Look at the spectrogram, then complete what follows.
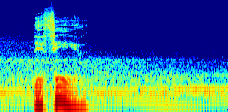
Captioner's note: german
